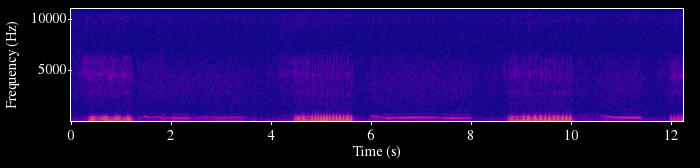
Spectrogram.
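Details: A six-year-old French Bulldog snoring indoors: loud, rough, low snores of about a second each, repeated roughly every four seconds, with soft wheezy whistling tones rising then falling between breaths.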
